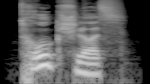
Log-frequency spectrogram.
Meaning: 1. fallacy (false argument) 2. deceptive cadence, interrupted cadence
- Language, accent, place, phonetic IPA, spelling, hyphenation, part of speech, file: German, Germany, Berlin, [ˈtʁuːkʃlʊs], Trugschluss, Trug‧schluss, noun, De-Trugschluss.ogg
